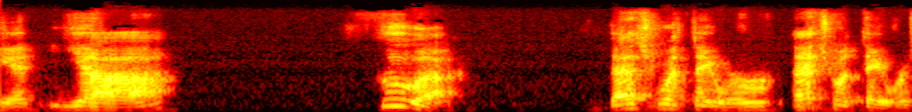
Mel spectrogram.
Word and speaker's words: Yahuah: our pronunciation today of Yahuah, because this is not a V to them. It's a V to us, but it isn't a V to the people of the 1500s.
